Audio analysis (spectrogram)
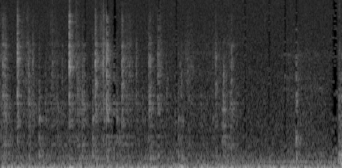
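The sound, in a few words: unscrewing the nut of a toilet valve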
